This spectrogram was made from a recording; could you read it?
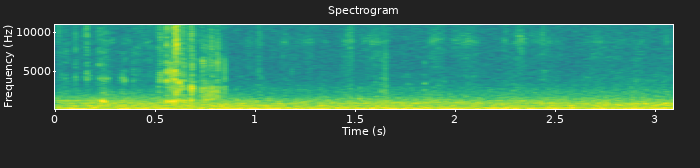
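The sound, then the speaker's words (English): A loud crunch as someone bites into a crisp grilled pork sandwich with pickle and melted cheese, its bread crunchy from the griddle, followed by a few softer crackly chewing sounds with no talking. “I'm going to dig in and let you know how we did today.”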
